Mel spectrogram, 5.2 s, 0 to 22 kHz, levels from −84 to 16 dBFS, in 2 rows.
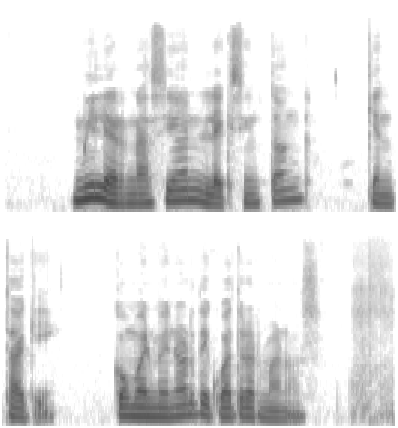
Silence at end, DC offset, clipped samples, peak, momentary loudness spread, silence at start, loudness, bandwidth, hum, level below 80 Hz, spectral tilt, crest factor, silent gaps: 0.2 s; under 0.1%; under 0.1%; -10 dBFS; 17 LU; 0.5 s; -27 LUFS; 14.5 kHz; none; -64 dBFS; -7 dB/octave; 18 dB; none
